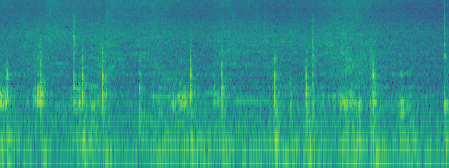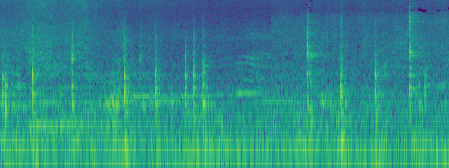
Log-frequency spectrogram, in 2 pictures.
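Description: Chicken pieces and chopped tomatoes sizzling in hot oil in a metal pot while a spatula stirs them, scraping and knocking against the pan at irregular moments.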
